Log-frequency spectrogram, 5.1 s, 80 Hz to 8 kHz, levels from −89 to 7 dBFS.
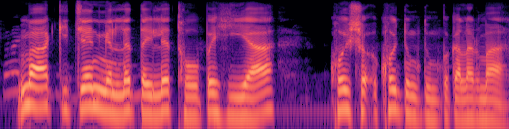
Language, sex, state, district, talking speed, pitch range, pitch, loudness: Wancho, male, Arunachal Pradesh, Longding, 190 wpm, 125-160 Hz, 145 Hz, -17 LUFS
